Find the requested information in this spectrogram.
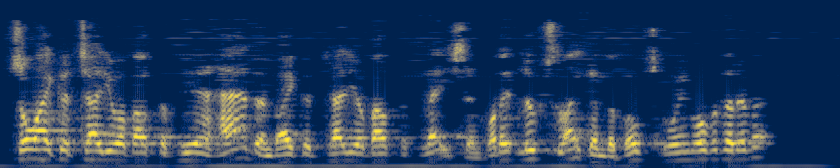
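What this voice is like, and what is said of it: Liverpool accent. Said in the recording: “That's the city I was brought up... What do they talk like? Well, you probably know because you're listening to me... their accent”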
